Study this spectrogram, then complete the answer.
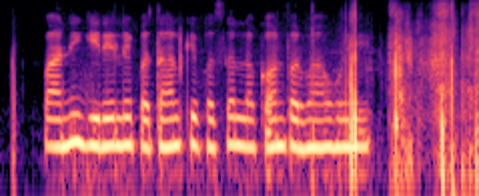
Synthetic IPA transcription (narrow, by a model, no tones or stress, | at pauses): paːniɡɪɾelepɐt̪aːlkepʰəsəlːɐkɔːnpəɾbʱaːʋɦoeː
